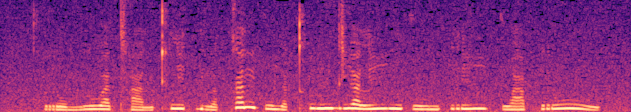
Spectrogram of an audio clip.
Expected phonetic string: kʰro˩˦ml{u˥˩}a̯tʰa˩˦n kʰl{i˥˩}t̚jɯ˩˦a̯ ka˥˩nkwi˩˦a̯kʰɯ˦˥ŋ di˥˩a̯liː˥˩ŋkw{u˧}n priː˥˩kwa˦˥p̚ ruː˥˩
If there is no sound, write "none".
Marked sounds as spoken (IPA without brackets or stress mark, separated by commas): u˧, i˥˩, u˧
